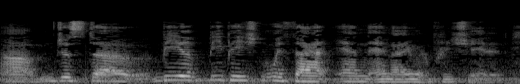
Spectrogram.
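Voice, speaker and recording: Someone speaks at a fairly slow pace against noticeable background noise. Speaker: amateur storyteller reading own recording. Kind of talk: video introduction monologue. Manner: halting, repeats words; hesitant with many fillers.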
